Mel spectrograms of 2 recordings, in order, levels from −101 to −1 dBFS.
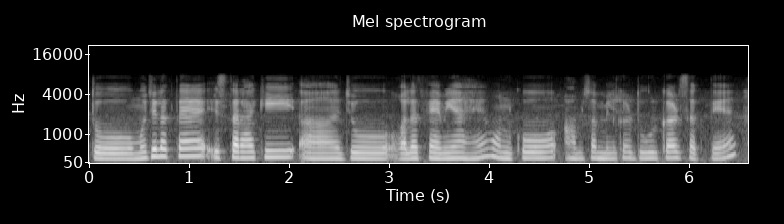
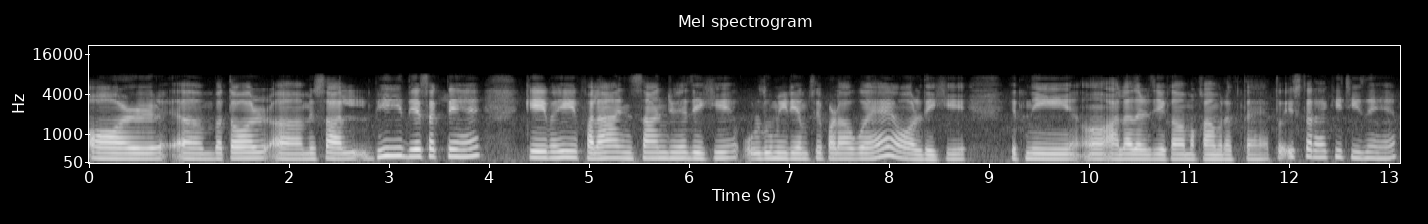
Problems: background sounds at intervals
